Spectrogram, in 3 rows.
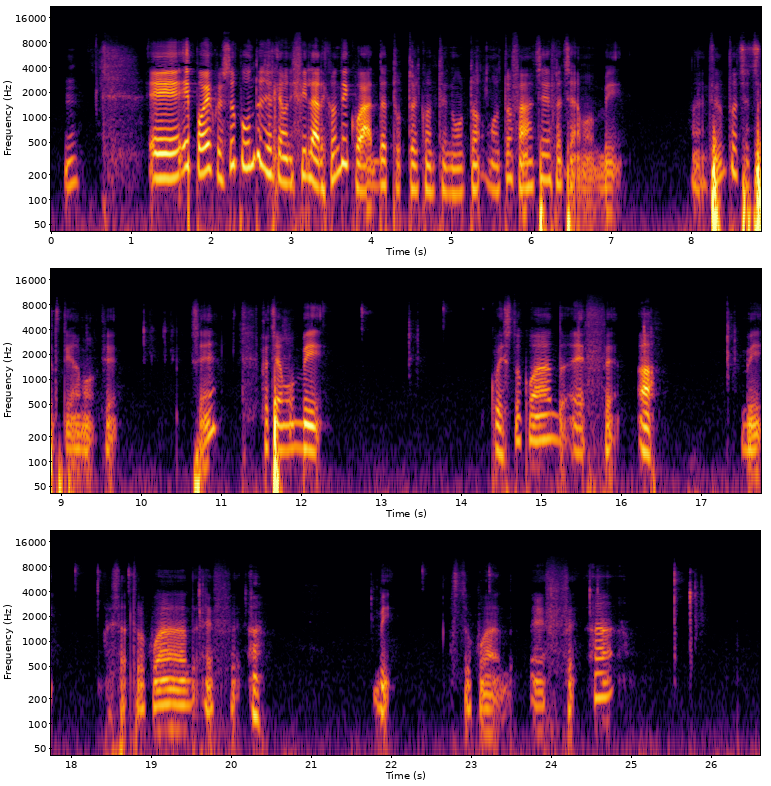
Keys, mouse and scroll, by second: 5.4 a, 6.3 b, 10.0 a, 10.3 a, 11.8 b, 12.3-13.8 drag, 13.4 b, 15.5 f, 16.3 a, 17.3 b, 19.6 f, 20.2 a, 21.8 b, 24.0 f, 24.5 s.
